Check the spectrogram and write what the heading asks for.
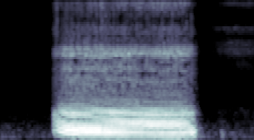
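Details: A snoring puppy whose jowls flap gives a single long, loud, rumbling breath with a steady buzzing pitch; dog snoring.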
